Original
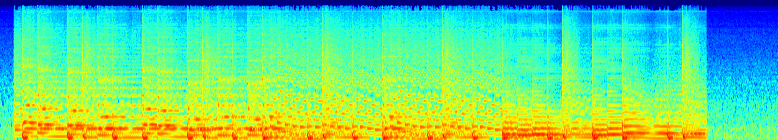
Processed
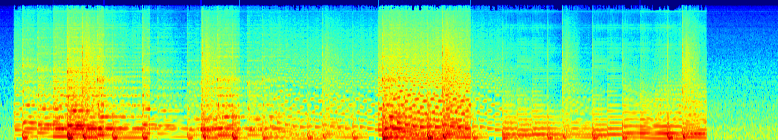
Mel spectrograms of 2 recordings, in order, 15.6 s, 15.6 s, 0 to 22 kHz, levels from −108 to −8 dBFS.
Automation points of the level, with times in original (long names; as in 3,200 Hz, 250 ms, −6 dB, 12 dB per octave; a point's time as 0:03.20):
+2 dB
from 0:01.06 +11 dB
from 0:02.08 +4 dB
from 0:03.00 −5 dB
from 0:04.02 +7 dB
from 0:04.79 −1.5 dB
from 0:07.57 +11 dB
from 0:09.41 −1 dB
from 0:12.80 +6 dB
